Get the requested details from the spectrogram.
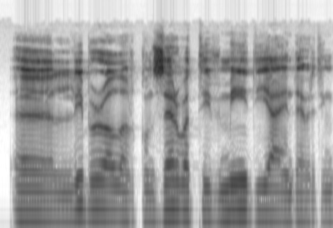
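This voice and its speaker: A man with a Croatian accent at a moderate pace, ordinary pitch variation, quiet background. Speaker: priest and university rector. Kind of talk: conference talk. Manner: halting.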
